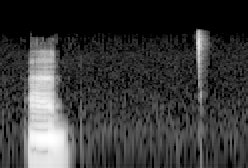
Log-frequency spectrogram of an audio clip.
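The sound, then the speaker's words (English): A single short, sharp mouse click on an "I'm done" button comes well after a brief spoken sound, then silence returns. “All I'm going to do right now is click I'm done.”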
